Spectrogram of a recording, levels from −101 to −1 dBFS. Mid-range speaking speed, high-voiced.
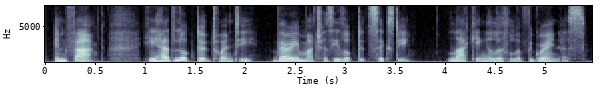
No: fast, 220 wpm; high, 215 Hz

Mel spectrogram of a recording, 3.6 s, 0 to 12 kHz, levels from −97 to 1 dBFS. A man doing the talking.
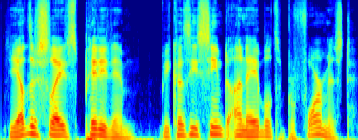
Yes: male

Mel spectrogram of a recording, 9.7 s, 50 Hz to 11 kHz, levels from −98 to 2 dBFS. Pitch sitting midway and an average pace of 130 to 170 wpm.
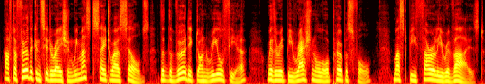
Yes: medium, 150 Hz; average, 150 wpm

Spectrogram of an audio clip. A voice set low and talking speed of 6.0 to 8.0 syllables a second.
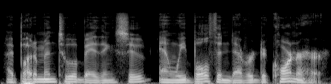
Yes: low, 105 Hz; 6.5 syllables/s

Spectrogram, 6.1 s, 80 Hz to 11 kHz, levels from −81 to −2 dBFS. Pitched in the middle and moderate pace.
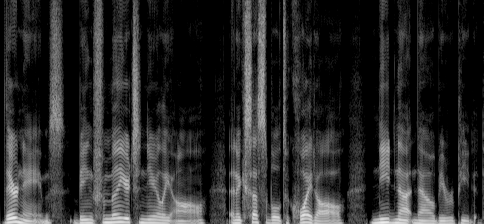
Yes: medium, 150 Hz; average, 170 wpm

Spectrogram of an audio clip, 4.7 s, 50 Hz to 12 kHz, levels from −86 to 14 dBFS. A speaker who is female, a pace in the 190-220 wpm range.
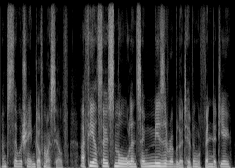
Yes: female; fast, 205 wpm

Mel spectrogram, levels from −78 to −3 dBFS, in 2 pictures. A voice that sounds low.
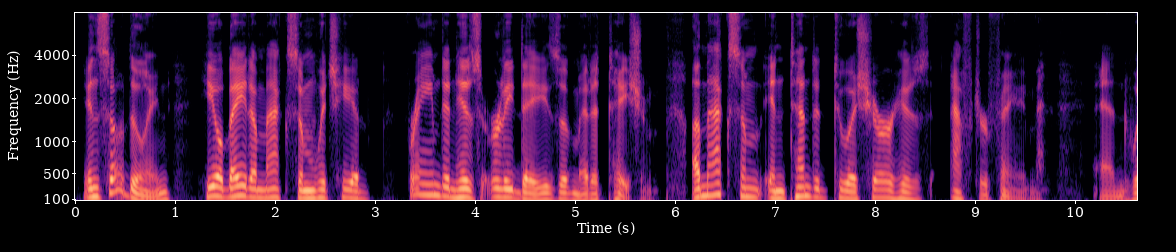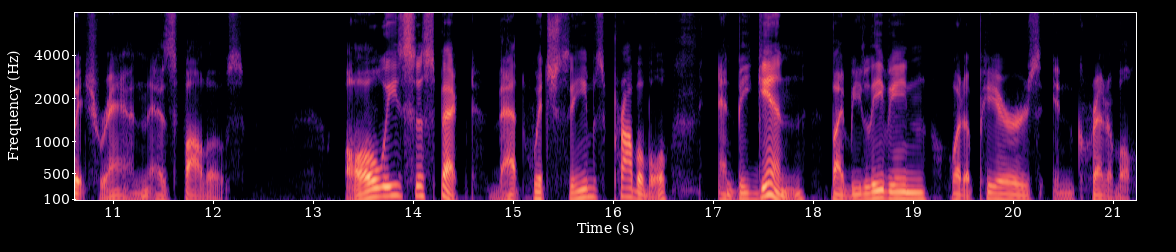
Yes: low, 105 Hz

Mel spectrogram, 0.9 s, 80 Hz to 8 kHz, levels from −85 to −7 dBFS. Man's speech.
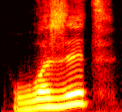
Yes: male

